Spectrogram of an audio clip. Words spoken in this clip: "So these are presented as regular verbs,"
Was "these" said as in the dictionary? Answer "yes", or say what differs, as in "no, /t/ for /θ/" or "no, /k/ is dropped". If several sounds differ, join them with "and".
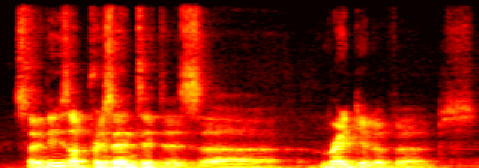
yes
